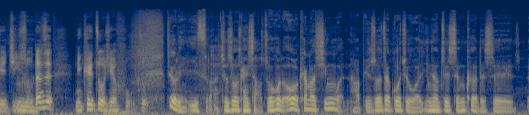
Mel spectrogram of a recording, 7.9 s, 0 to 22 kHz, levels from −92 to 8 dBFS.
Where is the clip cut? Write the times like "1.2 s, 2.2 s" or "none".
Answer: 3.6 s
